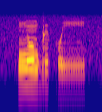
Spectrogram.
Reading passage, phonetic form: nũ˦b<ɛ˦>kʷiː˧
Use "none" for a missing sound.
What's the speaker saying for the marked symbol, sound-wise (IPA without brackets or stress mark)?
ɨ˦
